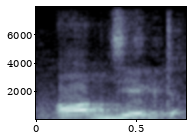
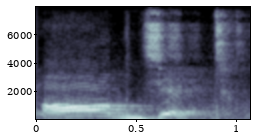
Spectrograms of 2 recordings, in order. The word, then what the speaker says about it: object: When you pronounce the word ऑब्जेक्ट एज a noun, the pronunciation will be ऑब्जेक्ट.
